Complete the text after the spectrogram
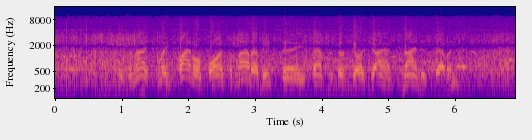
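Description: A man commentates with animation, heard through an old radio broadcast.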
